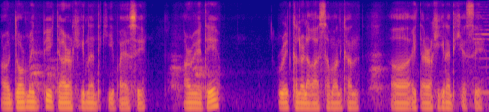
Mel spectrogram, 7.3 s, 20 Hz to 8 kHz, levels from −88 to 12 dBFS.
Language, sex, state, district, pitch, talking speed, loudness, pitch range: Nagamese, male, Nagaland, Dimapur, 100 Hz, 140 wpm, -18 LUFS, 95-105 Hz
